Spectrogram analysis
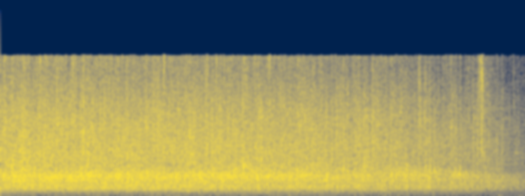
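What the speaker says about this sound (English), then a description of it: "I want to give her a big round of applause." A large audience at an evening lecture event claps steadily as one dense, even wash of applause that holds for several seconds and then gradually tapers off at the end, with no talking.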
